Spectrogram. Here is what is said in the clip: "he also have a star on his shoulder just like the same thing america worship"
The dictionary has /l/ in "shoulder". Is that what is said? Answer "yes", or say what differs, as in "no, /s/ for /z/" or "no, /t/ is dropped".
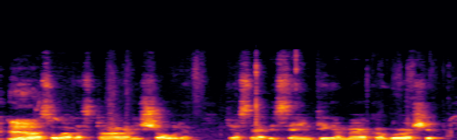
yes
